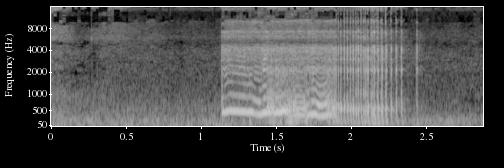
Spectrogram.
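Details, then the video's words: Yeoreum the pug snoring while asleep: after a quiet second, one long rasping breath with a wavering whistled tone through it, lasting under a second before fading into low room hiss. "여름이 코골이"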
